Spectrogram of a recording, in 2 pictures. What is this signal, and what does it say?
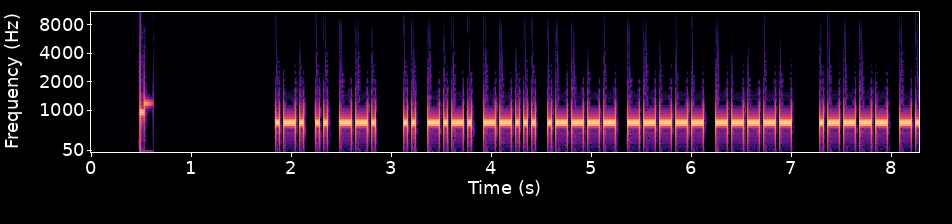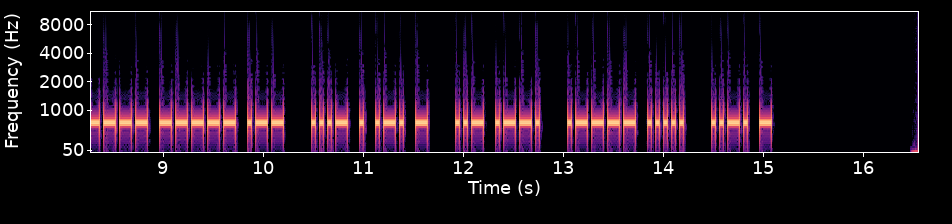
Morse code, heard as a keyed tone, about 32 wpm, 700 Hz. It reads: RIG IC7100 100W VERT UP 15 FT
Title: K1USN SST QSO Practice 30wpm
